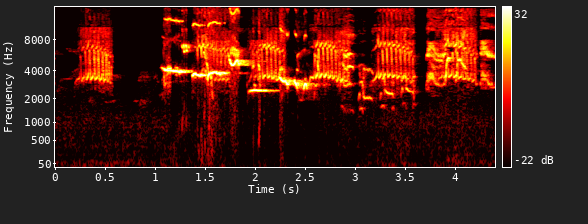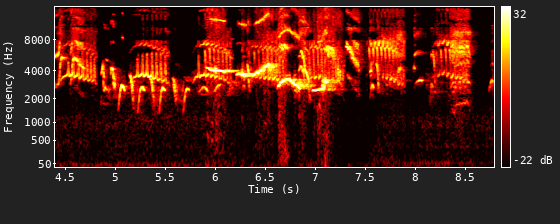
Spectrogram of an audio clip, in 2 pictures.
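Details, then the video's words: Oriental magpie-robin lure recording of a wild forest bird, meant to attract wild magpie-robins: after a soft opening rasp, a long, busy run of sweet whistles, quick slurred phrases and scratchy buzzes, barely pausing. "Suara pikat burung kacer liar hutan ampuh"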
